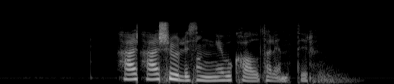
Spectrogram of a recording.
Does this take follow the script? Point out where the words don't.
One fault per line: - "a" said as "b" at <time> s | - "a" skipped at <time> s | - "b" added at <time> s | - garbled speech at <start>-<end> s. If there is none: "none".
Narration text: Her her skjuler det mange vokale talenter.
none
